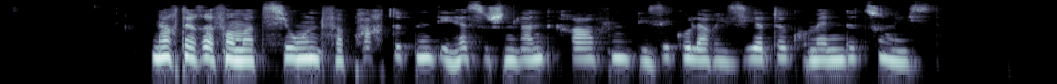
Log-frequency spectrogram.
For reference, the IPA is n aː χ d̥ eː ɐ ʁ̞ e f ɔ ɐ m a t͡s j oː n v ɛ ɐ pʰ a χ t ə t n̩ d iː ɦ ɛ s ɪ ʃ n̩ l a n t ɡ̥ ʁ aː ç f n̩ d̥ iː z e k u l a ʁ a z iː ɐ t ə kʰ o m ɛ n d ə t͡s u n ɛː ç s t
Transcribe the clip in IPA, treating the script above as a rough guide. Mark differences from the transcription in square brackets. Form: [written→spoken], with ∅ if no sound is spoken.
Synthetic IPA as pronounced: n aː χ d̥ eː ɐ ʁ̞ e f ɔ ɐ m a t͡s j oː n [v→f] ɛ ɐ pʰ a χ t ə t n̩ d iː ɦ ɛ s ɪ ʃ n̩ l a n t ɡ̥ ʁ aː [ç→∅] f n̩ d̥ iː z e k u l a ʁ [a→i] z iː ɐ t ə kʰ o m ɛ n d ə t͡s u n ɛː ç s t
